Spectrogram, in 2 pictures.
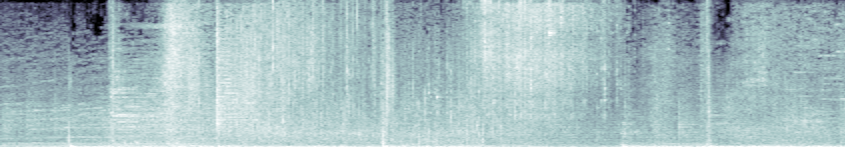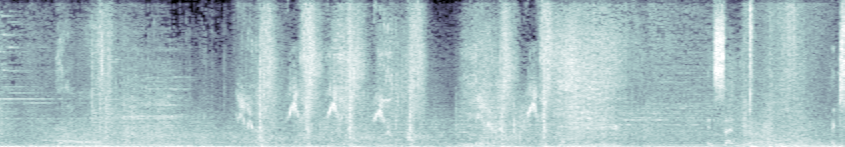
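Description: Fire spell blasts in Hogwarts Legacy, a wizarding video game, rumble and boom repeatedly amid loud, busy game action and effects for a long stretch, with no voice heard.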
